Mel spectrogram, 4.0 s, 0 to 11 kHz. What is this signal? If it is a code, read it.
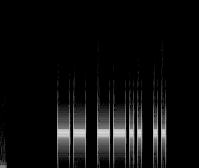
Morse code, heard as a keyed tone, about 15 wpm, 700 Hz. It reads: MZI
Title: USA Call Sign Postfixes - 3 Letters 15wpm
